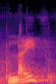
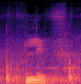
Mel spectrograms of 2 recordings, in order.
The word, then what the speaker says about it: live: सो लिव का दो pronunciation होगा, एक लाइव और दूसरा लिव। इज the idea clear, LIVE, ये जो स्पेलिंग है फ्रेंड्स, ये दो मीनिंग देगा आपको।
